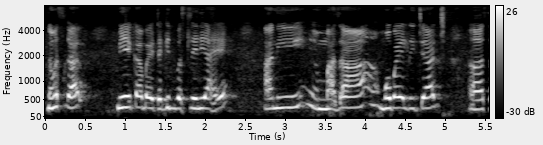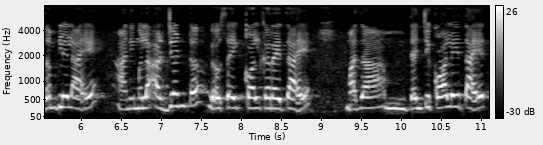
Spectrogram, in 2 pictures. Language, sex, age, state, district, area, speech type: Marathi, female, 45-60, Maharashtra, Jalna, urban, spontaneous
